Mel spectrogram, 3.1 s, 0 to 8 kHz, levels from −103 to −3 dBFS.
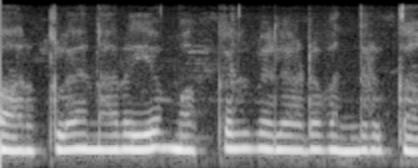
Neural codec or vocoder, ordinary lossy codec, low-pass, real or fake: none; none; 7.2 kHz; real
